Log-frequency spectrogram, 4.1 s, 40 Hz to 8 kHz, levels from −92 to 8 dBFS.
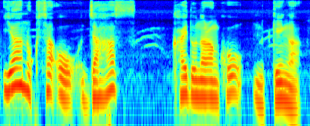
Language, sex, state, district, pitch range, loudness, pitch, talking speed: Garo, male, Meghalaya, South Garo Hills, 125-175 Hz, -14 LUFS, 140 Hz, 85 wpm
